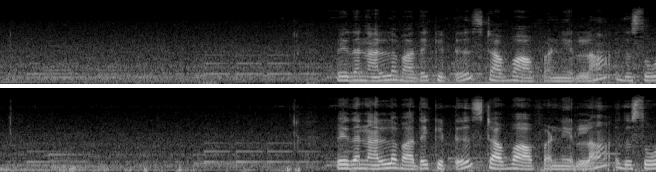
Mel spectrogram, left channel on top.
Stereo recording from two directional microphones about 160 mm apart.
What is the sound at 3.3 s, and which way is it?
A woman's voice, 45° right (ahead or behind).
